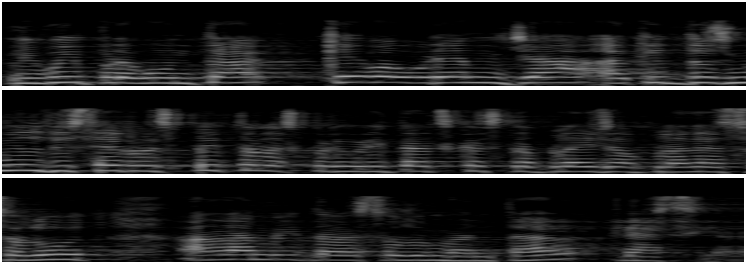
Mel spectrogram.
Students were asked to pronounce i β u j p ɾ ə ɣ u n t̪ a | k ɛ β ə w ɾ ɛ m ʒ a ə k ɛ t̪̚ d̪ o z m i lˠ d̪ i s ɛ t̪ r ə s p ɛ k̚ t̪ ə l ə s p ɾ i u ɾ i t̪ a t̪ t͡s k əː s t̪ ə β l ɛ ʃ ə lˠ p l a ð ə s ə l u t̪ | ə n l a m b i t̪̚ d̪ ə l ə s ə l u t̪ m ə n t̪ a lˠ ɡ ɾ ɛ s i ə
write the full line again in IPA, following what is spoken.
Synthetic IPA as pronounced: i β u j p ɾ ə ɣ u n t̪ a | k ɛ β ə w ɾ ɛ m ʒ a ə k ɛ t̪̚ d̪ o z m i lˠ d̪ i s ɛ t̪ r ə s p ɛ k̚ t̪ ə l ə s p ɾ i u ɾ i t̪ a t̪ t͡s k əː s t̪ ə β l ɛ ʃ ə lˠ p l a ð ə s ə l u t̪ | ə n l a m b i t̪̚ d̪ ə l ə s ə l u t̪ m ə n t̪ a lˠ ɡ ɾ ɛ s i ə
